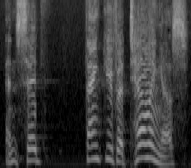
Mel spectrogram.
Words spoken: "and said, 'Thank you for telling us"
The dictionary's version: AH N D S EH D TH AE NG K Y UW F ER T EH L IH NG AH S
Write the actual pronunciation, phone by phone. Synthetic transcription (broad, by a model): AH N S EH D TH AE NG K Y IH F ER T EH L IH NG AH S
